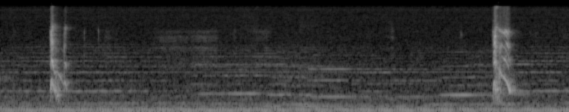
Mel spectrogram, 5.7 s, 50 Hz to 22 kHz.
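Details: Newborn girl, day 6, who hiccups constantly: two brief sharp hiccup bursts about four seconds apart over a steady background hum; infant hiccups.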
